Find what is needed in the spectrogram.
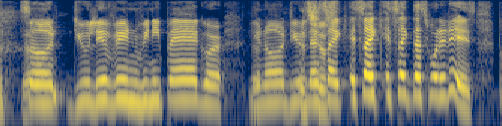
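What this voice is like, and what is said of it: Usual voice. Nothing is said of it.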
